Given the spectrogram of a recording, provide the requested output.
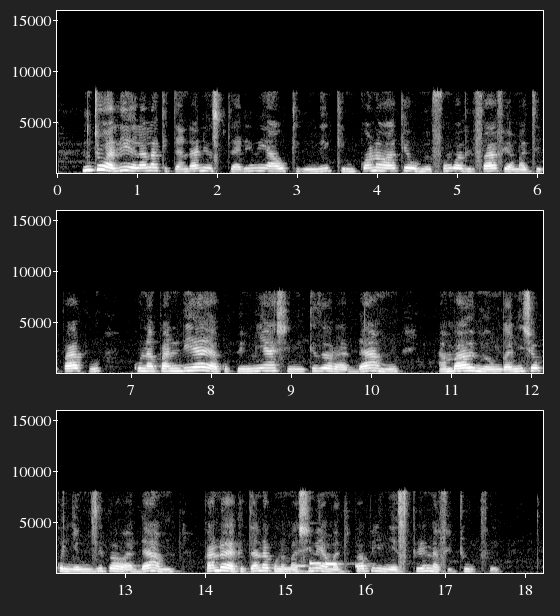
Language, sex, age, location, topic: Swahili, female, 25-35, Nairobi, health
